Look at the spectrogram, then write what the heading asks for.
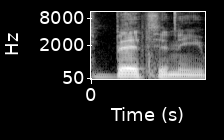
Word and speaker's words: Bettany: with vision with vision it's bedtime what it's Bettany by the way is how you say his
